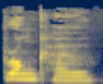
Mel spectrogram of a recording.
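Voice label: "bronco", British English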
